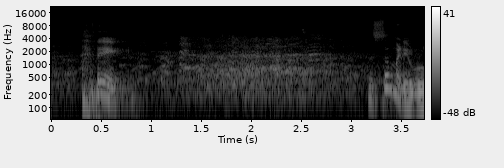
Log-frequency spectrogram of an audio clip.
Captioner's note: audience laughing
